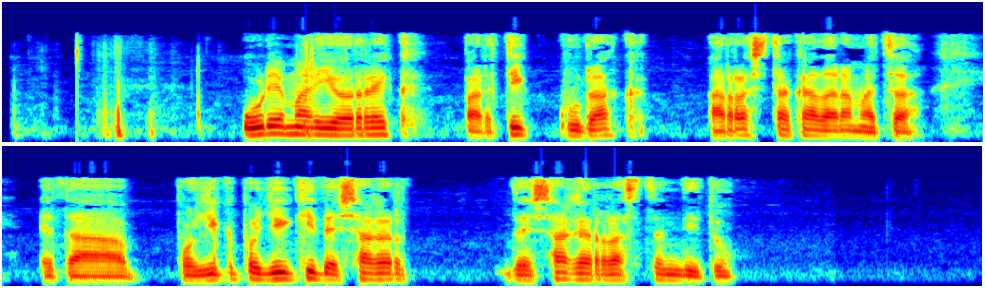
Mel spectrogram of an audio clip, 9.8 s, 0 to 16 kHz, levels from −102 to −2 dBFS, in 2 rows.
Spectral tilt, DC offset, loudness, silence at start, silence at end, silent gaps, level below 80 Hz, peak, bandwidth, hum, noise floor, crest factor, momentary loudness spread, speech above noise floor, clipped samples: -4 dB/octave; under 0.1%; -14 LUFS; 0.5 s; 1.25 s; none; -56 dBFS; 0 dBFS; 7.8 kHz; none; -69 dBFS; 16 dB; 15 LU; 56 dB; under 0.1%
